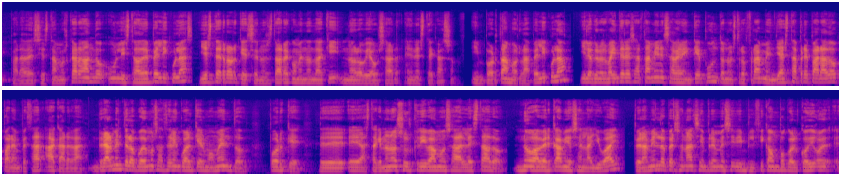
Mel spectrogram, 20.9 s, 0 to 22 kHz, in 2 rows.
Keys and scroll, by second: 3.5 Tab, 5.7 alt+Return.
